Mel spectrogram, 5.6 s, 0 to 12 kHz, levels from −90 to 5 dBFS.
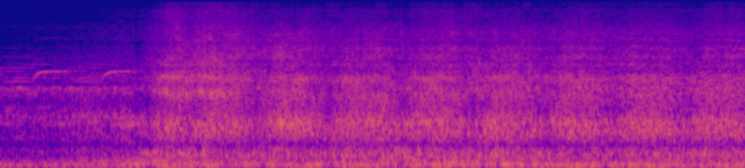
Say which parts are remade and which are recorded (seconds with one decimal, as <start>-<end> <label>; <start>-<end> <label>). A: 0.0-1.0 recorded; 1.0-4.4 remade; 4.4-5.6 recorded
